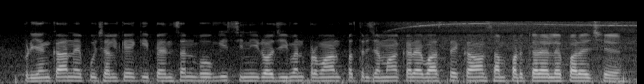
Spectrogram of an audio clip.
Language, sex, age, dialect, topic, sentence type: Maithili, male, 18-24, Angika, banking, statement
